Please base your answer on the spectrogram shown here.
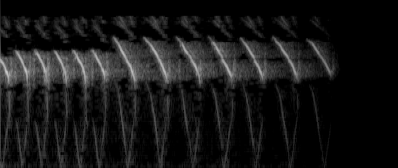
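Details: Canary song: a steady trill of about twenty rapid downward-sliding notes, first fast and tight, then slower and more spaced, before stopping abruptly.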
